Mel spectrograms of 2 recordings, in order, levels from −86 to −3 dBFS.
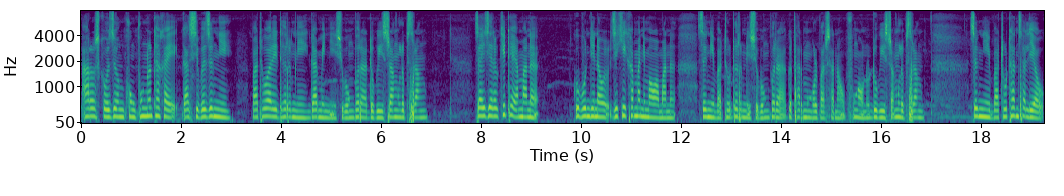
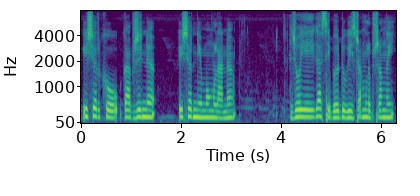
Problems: none marked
